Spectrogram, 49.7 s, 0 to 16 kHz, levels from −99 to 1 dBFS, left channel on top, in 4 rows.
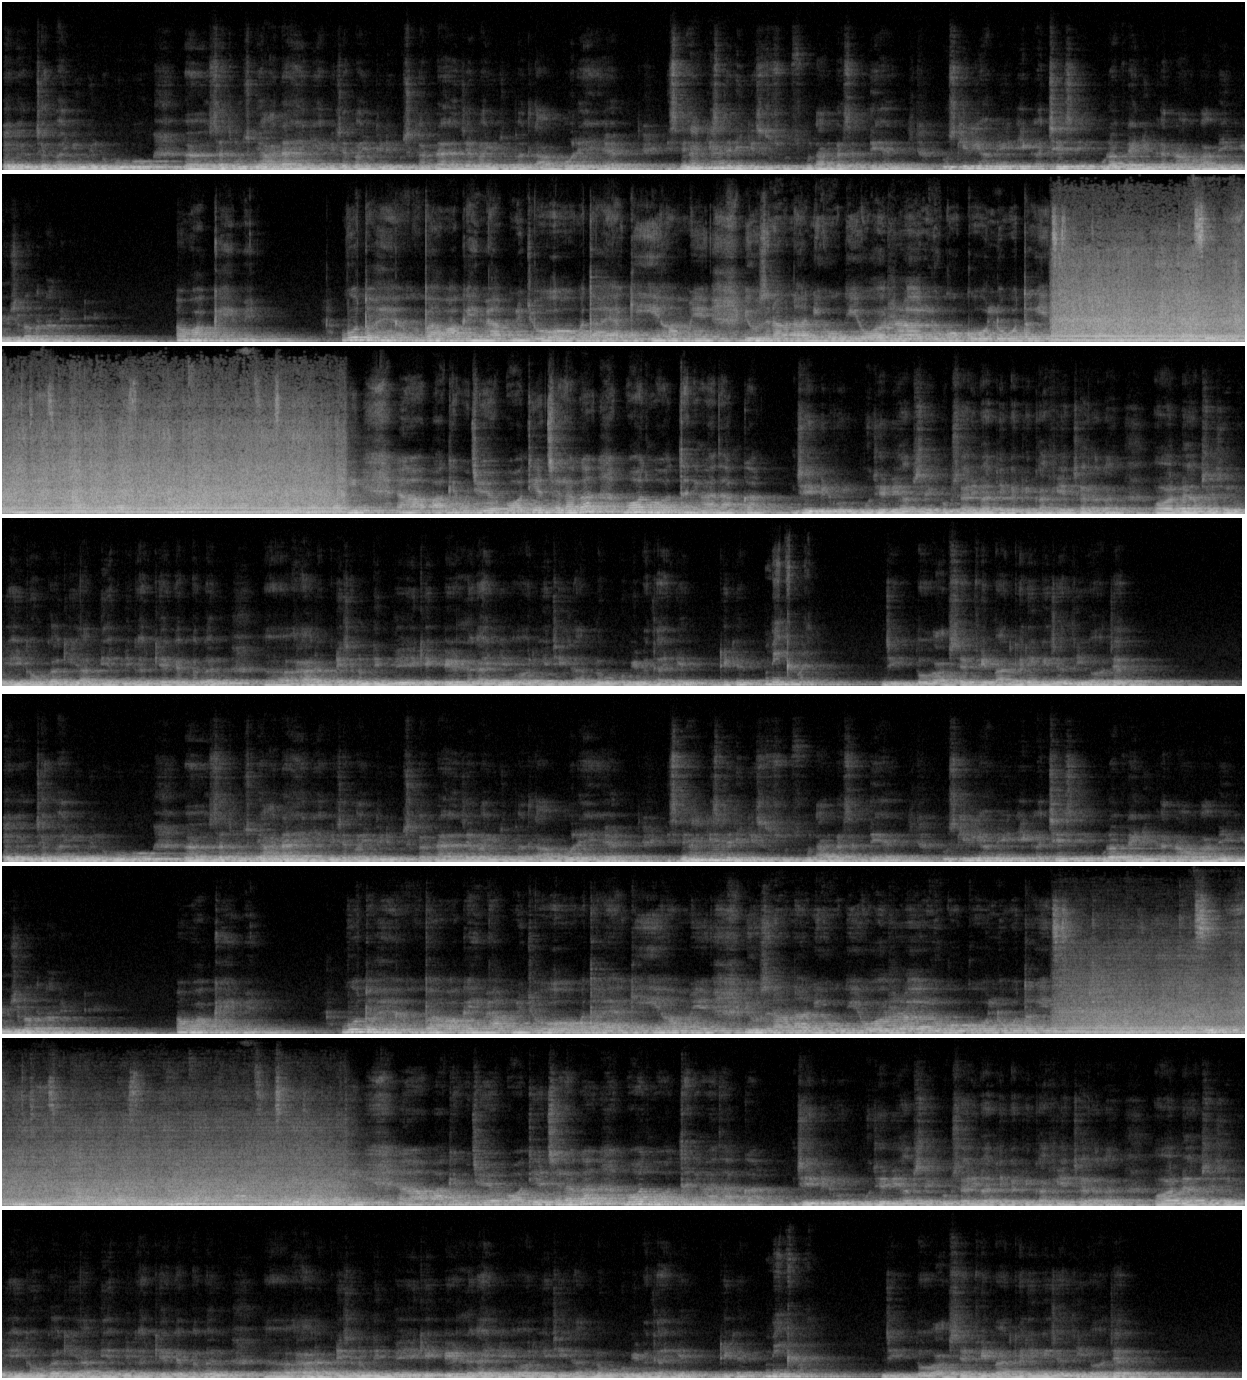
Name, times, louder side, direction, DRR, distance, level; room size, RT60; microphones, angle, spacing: voice 1, 0.0-13.4 32.7-44.2 44.5-44.8 46.1-48.5, left 1 dB, 10° left, -1 dB, 0.6 m, -31 dB
voice 2, 6.9-7.3 14.2-15.0 15.8-32.4 44.9-45.4, left 1 dB, 70° left, 2 dB, 0.8 m, -30 dB
sound 1, 22.9-28.3, left 7 dB, 85° left, 0.3 m, -30 dB
6.4 x 4.9 x 4.6 m, 2.1 s
head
